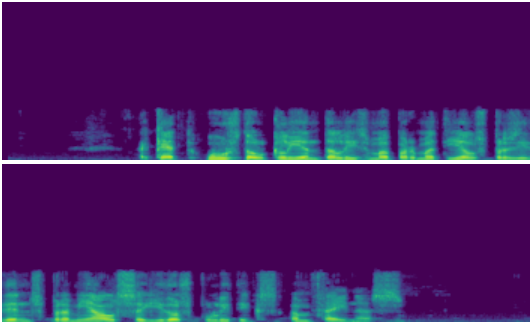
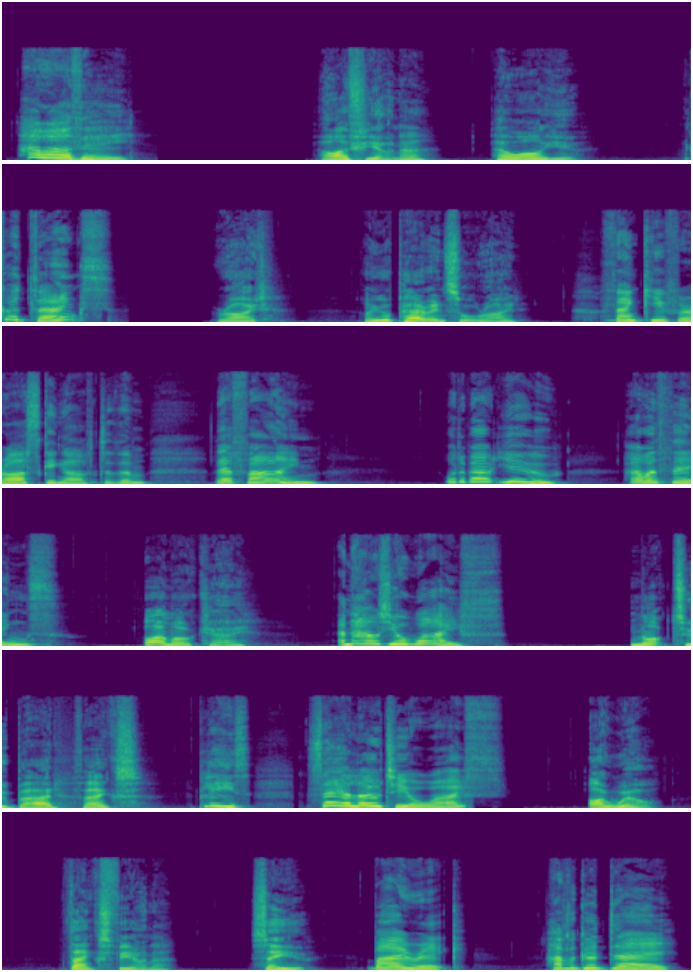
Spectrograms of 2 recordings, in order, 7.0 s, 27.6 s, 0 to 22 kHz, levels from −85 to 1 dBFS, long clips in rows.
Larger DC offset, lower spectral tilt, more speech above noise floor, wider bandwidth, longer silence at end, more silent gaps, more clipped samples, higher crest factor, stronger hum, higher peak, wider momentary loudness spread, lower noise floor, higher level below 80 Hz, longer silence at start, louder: neither; about the same, -5 dB/octave vs -5.5 dB/octave; second, 48 dB vs 53 dB; second, 7.4 kHz vs 16 kHz; first, 0.85 s vs 0.15 s; second, none vs 1.04-2.02 s, 5.44-5.92 s; neither; about the same, 18 dB vs 16 dB; neither; about the same, 0 dBFS vs -2 dBFS; about the same, 13 LU vs 15 LU; about the same, -66 dBFS vs -68 dBFS; second, -62 dBFS vs -48 dBFS; first, 0.9 s vs 0.1 s; about the same, -18 LUFS vs -16 LUFS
